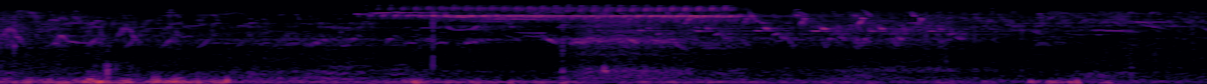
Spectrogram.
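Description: Faint songbirds calling with scattered short chirps. About two seconds in, a high, fast trill runs for about two seconds.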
